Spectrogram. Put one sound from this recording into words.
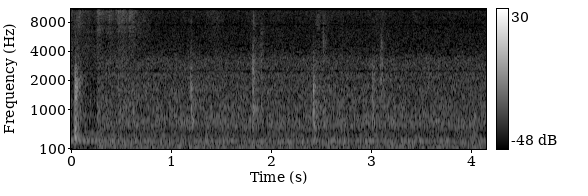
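A metal locker door rattles and clicks.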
